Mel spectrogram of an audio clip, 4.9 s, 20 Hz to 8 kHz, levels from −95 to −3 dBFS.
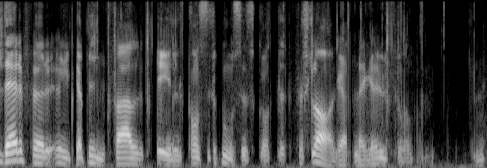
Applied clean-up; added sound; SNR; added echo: neural diffusion model UNIVERSE++.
